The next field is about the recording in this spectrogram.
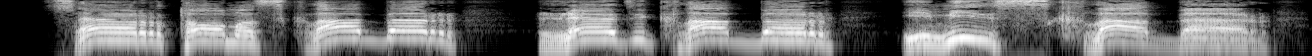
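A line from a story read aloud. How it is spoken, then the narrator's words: Thunderous announcement. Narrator (Russian): громовым голосом провозгласил лакей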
